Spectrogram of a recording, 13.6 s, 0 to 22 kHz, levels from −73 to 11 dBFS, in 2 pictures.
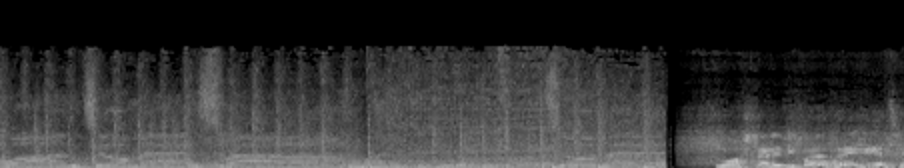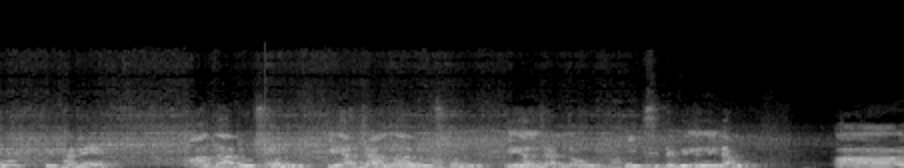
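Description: A second copy of the signal was likely captured through a slower path, producing a doubled audio track from 8.77 to 12.71 s: a full-band repeat trails about one and a half seconds behind, roughly 5 dB quieter, dry, cutting in and out abruptly.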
